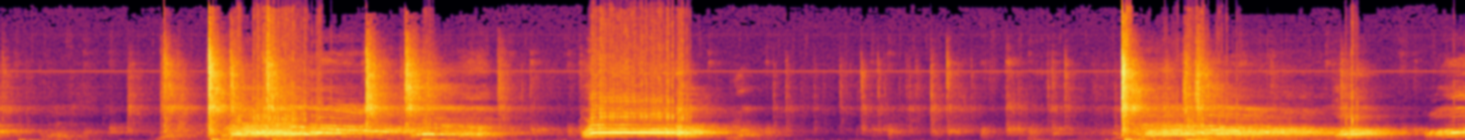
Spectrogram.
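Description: Kendo kiai shouts echoing in a large wooden-floored hall, with thuds from stamping footwork (fumikomi) and sharp cracks of bamboo shinai striking armour. Loud shouts and strikes come about two seconds in, a long held shout around six seconds, a quieter lull, then another burst of shouting and stamping about eleven seconds in.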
